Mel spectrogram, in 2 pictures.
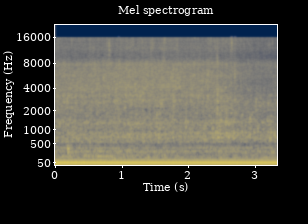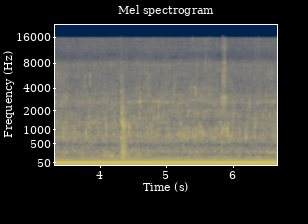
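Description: Chicken pieces sizzling in hot oil in a karahi as tomato purée is added, a steady frying hiss with a couple of faint clicks after about four seconds, over a constant low hum.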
